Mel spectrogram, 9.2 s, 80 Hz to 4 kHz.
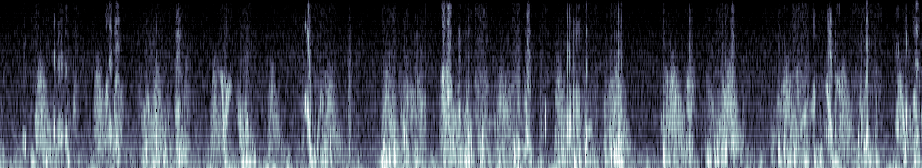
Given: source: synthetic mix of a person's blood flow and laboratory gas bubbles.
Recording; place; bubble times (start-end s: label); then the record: Doppler ultrasound of blood flow; subclavian vein
0.22-0.79 s: bubbles
1.05-1.25 s: bubbles
1.39-1.91 s: bubbles
2.17-2.34 s: bubbles
2.37-2.58 s: bubbles
3.02-3.36 s: bubbles
3.80-4.26 s: bubbles
4.40-5.34 s: bubbles
5.42-5.50 s: bubbles
5.55-5.99 s: bubbles
6.03-6.27 s: bubbles
6.60-6.96 s: bubbles
7.04-7.38 s: bubbles
7.69-8.47 s: bubbles
8.50-8.82 s: bubbles
8.95-9.23 s: bubbles
From the record:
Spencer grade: 3 (all of the cardiac periods contain showers or single bubble signals, but not dominating or overriding the cardiac motion signals); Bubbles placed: anywhere in the cardiac cycle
